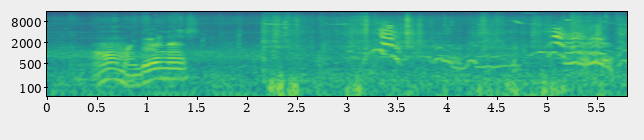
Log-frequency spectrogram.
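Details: Weimaraner x Vizsla puppies from Biscuit's litter, 3-4 weeks old, giving high, wavering squeals and rising whimpers that sweep upward in short bursts, with a lower harmonic whine early on and background noise throughout.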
